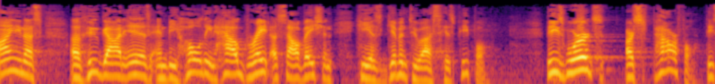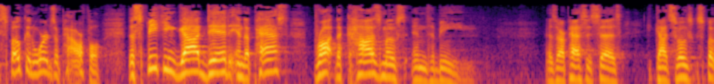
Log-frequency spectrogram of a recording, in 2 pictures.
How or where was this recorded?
large echoing room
